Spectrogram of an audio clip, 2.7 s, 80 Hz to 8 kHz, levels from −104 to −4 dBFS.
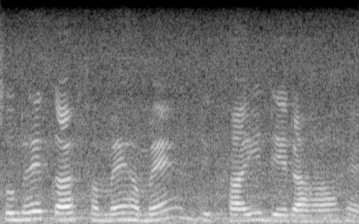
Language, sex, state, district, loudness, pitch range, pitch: Hindi, female, Haryana, Jhajjar, -16 LUFS, 210-240 Hz, 225 Hz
